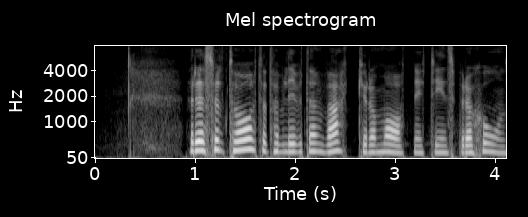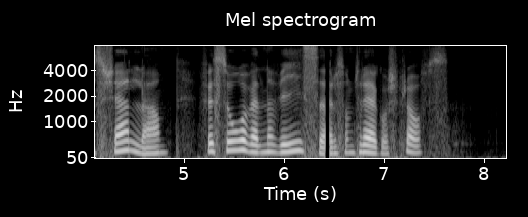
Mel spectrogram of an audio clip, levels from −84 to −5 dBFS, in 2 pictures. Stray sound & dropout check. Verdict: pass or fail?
fail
